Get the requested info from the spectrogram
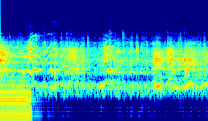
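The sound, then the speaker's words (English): A pack of dogs barks and yips excitedly, overlapping high calls in a steady, busy chorus that runs throughout, with no talking over it. “I'll just put some of my cheese outside my store and the dogs will come a-running.”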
